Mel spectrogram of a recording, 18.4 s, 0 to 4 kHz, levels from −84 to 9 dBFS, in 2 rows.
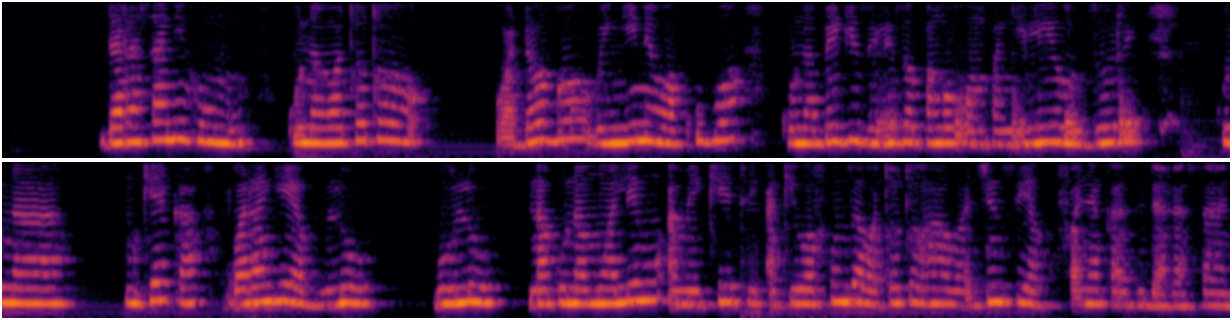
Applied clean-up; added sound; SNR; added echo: neural separator model SepFormer DNS4.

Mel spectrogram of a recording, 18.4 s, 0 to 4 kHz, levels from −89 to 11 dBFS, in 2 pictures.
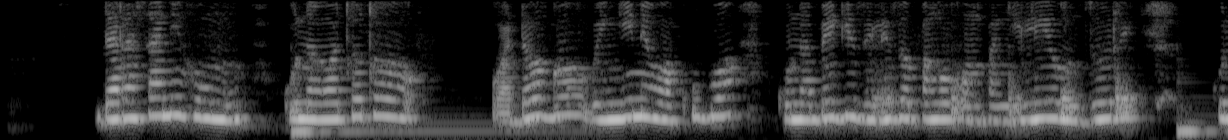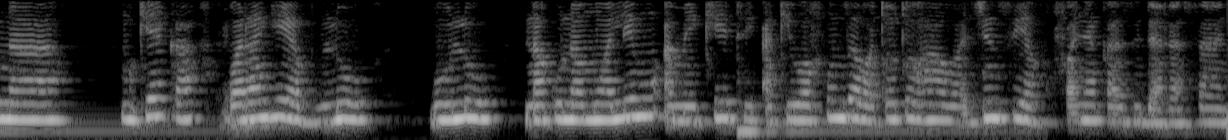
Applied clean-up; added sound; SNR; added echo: none; Bowed string instrument; 16 dB; reverberation time 0.4 s.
